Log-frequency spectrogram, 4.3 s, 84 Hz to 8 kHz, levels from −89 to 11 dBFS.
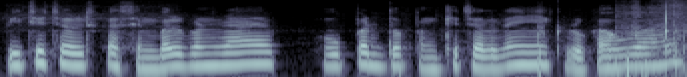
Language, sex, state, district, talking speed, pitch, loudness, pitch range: Hindi, male, Maharashtra, Washim, 235 wpm, 170 Hz, -22 LUFS, 160-180 Hz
